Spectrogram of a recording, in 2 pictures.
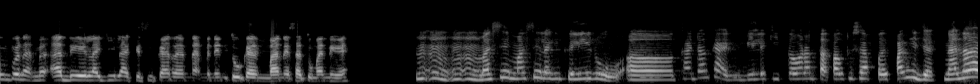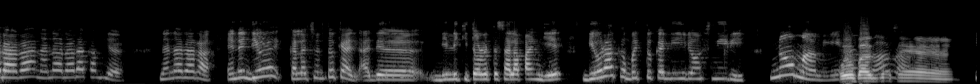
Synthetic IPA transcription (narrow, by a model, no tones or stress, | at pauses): pʊnpʊnaʔəʔadəlaɡilahkəsukaɾanːaʔmənənt̪ukanmanəsat̪umanəa | m̩ʔ̩ːasɪhmasɪhlaɡikəliɾuəkadaŋkanbiləkit̪əoɾaŋt̪aʔt̪aut̪usiapəpaŋɡɪld͡ʒənanaɾaɾanãnaɾaɾakamiə | nãnãɾaɾaɛndɛndioɾakalawt͡ʃɔnt̪ɔhkana̰dəbiləkit̪aoɾaŋt̪əsalahpaŋɡɪl | dioɾaŋkabət̪ukandiːdɔŋsəndiɾi | nomãmĩobaɡʊsɲə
